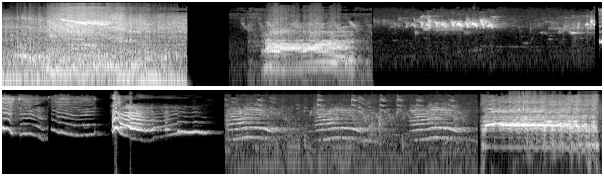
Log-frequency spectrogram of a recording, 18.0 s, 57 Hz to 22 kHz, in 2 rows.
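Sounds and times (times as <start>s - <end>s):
high falling cries: 0.7s - 2.2s, 8.9s - 18.0s
bird chirping and trilling: 3.6s - 16.2s.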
